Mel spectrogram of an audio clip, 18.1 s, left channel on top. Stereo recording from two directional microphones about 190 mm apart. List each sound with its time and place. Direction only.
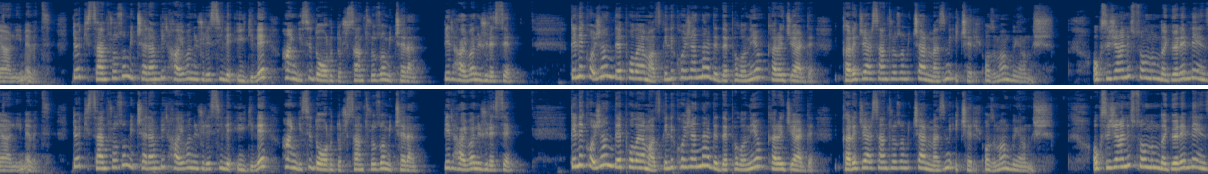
0.0 s a woman's voice: 10° right (ahead or behind)
1.0 s a woman's voice: 20° right (ahead or behind)
8.5 s a woman's voice: 35° right (ahead or behind)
